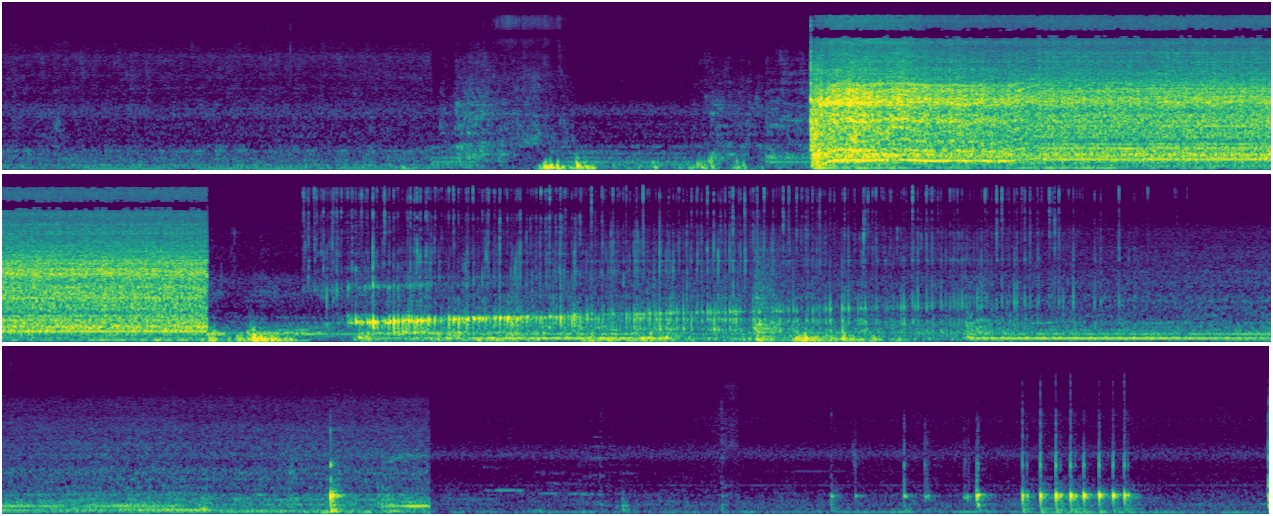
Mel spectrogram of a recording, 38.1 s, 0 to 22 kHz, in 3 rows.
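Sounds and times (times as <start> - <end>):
blender motor running: 8.1 - 14.8, 15.8 - 27.2
smoothie pouring into glass: 8.1 - 14.8, 15.7 - 24.8.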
